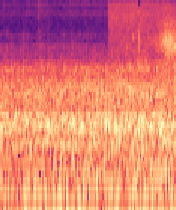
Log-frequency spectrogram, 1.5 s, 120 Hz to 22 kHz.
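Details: 2002 Ford F150 right after starter replacement, first start with clutch in: even steady engine drone at idle with no stumble or starter grind; runs cleanly, normal idle.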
